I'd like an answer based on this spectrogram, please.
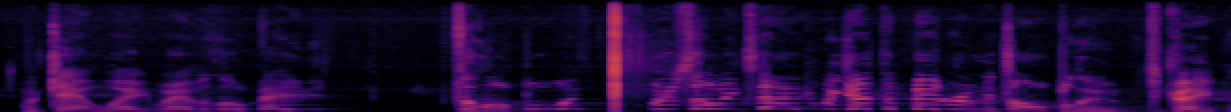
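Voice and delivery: high, giddy mock parent voice; gushing new parents. Mocking excited new parents.

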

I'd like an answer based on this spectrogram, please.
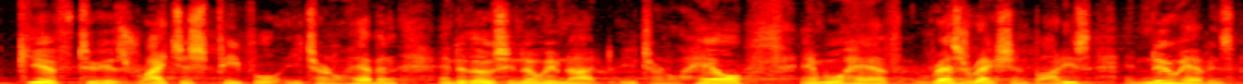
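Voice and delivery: normal talking voice

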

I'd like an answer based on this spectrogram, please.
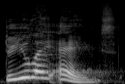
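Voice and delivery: a hint of a high, slow old woman. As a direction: ask it slowly like a curious old lady. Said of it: "asked the woman".

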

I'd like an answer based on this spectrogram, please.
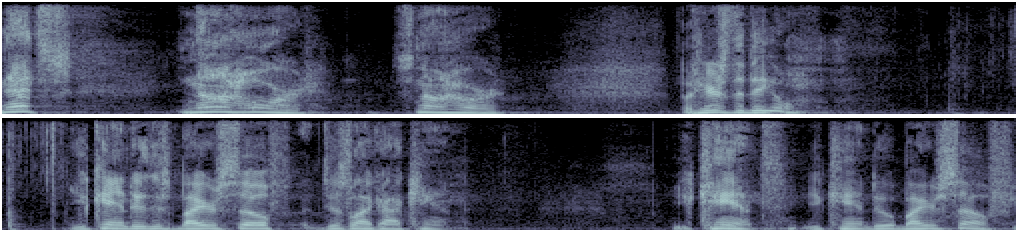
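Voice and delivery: ordinary talk, nothing marked

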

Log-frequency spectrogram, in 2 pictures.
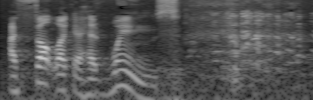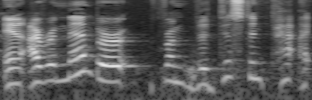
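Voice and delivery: normal talking voice

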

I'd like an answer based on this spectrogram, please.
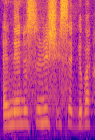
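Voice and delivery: ordinary talk, nothing marked

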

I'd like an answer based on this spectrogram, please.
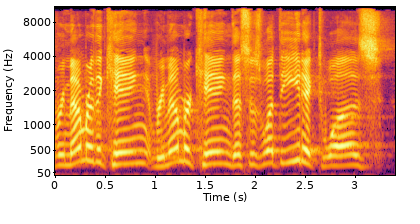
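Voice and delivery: loud, high reminder to a king; insistent group demand. Retold or imitated. Men went as a group to the king, insistent. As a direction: press the point, pitched high and loud.

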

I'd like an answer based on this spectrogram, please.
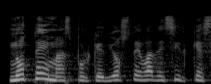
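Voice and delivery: ordinary delivery

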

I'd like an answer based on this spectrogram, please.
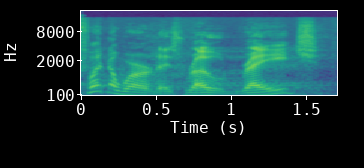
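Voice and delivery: usual speaking voice

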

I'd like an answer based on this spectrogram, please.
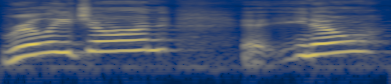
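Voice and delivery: high, incredulous; can you believe it; mock disbelief. Preacher voicing Jesus's imagined disbelief at John, incredulous.

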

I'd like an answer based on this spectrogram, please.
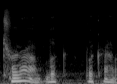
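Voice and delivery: murmured little prompt; hushed inner prompting. Retold or imitated. Quiet voice in his head nags him, hushed prompting.

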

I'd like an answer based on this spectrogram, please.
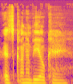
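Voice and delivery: low, soft and steady comfort; soft reassurance. Retold or imitated. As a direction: drop to a gentle, quiet promise. God's comforting words retold.

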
